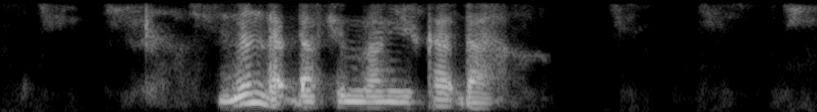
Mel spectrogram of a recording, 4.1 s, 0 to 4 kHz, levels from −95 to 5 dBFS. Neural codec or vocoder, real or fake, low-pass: codec, 16 kHz, 2 kbps, FreqCodec, smaller model; fake; 3.6 kHz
